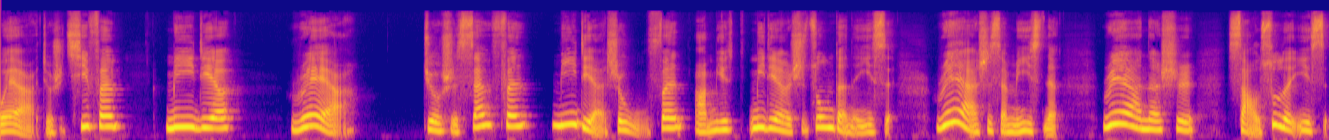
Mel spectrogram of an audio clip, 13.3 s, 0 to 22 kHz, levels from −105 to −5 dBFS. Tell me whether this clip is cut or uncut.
uncut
